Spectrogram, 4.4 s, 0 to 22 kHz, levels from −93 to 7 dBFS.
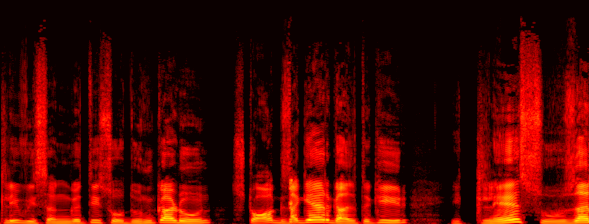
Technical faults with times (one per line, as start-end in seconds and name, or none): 2.15-2.20 damaged data in a compressed stream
